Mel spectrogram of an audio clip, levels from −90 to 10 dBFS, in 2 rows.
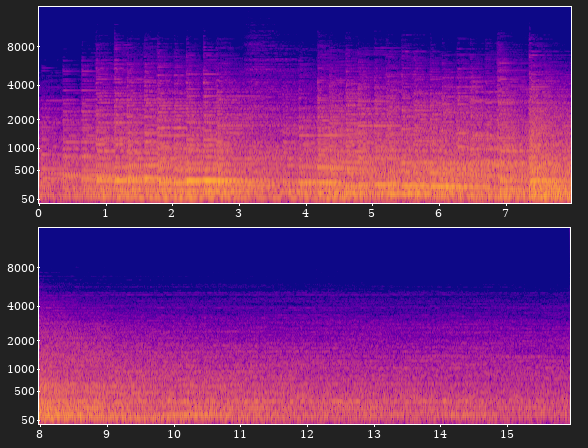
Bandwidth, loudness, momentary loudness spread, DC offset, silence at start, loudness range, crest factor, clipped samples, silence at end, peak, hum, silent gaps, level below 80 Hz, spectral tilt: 7.8 kHz; -19 LUFS; 15 LU; under 0.1%; 0 s; 13 LU; 16 dB; under 0.1%; 0 s; -2 dBFS; none; none; -30 dBFS; -9 dB/octave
